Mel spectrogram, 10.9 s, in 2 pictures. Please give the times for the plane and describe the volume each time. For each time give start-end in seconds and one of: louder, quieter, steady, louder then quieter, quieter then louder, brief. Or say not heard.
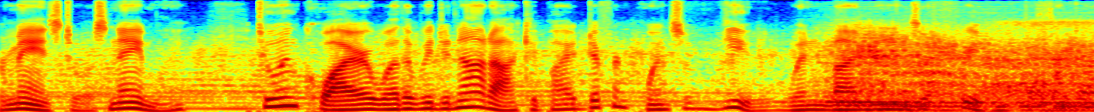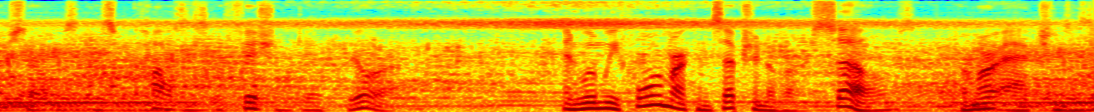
0.0-10.9 louder then quieter.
